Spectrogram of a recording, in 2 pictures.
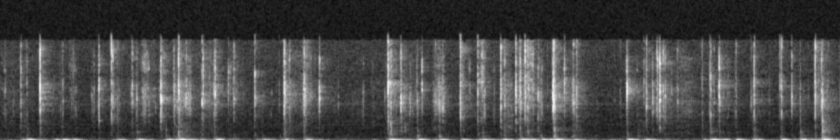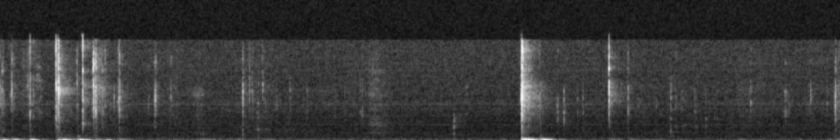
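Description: Typing on a computer keyboard: quick runs of keystrokes for about the first five seconds, then a pause and one louder single key press near the end.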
